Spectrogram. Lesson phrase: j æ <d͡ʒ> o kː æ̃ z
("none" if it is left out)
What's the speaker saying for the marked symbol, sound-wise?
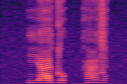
d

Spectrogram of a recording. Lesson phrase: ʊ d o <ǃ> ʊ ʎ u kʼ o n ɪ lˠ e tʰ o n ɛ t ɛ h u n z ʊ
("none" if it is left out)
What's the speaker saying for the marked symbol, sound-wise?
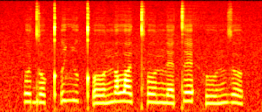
kʼ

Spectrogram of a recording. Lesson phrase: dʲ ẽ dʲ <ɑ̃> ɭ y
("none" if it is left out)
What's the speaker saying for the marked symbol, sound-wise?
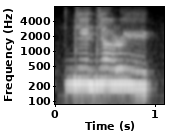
ɑ̃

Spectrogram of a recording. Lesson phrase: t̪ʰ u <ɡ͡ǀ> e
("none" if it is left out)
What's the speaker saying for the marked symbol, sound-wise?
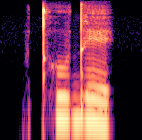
d̪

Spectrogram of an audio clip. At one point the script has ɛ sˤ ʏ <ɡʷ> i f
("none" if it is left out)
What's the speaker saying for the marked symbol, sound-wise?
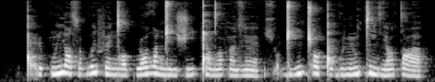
ɡʷ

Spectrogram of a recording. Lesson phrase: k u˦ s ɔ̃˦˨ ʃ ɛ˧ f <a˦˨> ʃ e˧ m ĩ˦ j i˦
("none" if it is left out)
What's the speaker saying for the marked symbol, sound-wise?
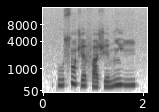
a˧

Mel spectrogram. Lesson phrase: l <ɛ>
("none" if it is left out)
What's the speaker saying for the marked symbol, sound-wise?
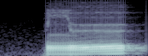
ʏ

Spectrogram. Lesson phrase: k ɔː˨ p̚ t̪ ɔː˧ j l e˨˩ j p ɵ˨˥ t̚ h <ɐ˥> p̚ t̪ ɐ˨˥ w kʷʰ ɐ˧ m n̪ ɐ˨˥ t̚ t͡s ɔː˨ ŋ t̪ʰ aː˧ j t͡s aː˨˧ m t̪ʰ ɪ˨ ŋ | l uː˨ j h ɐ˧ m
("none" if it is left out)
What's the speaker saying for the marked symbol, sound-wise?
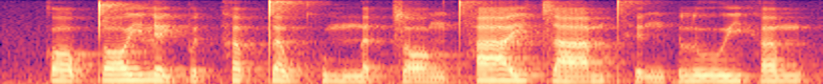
ɐ˨˥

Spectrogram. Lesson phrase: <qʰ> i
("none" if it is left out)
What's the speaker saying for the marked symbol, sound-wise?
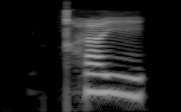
qʰ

